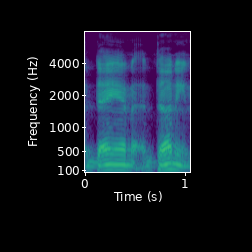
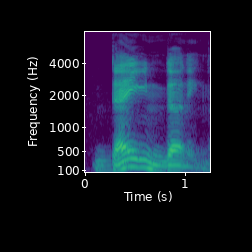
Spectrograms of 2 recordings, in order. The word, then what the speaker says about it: Dane Dunning: pictures you got a Dan Dunning I believe Dane Dunning I knew I said it wrong for uh the Rangers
